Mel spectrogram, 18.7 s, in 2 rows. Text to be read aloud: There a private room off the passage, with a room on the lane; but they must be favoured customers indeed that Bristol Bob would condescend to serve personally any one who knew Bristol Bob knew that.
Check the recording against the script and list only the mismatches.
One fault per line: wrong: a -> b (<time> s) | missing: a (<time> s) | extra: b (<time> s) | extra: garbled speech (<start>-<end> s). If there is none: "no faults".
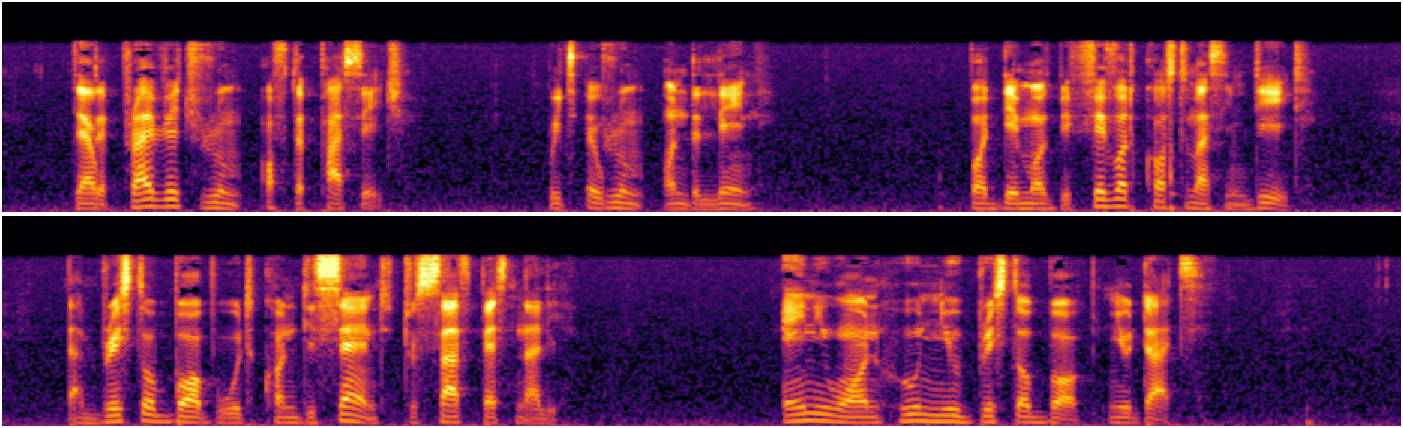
no faults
